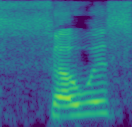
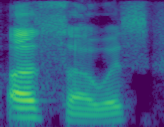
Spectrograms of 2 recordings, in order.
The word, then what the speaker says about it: psoas: is silent so it's psoas major not possous the p is silent so is major and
